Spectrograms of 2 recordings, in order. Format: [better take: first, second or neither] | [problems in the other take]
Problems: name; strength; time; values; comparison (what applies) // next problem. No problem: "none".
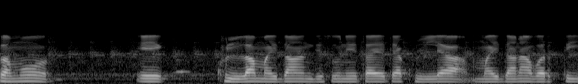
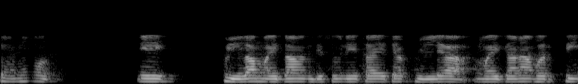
first | noise reduction (neural mask model DeepFilterNet 3)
